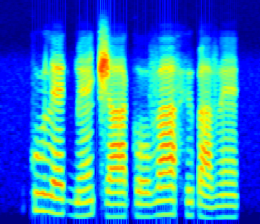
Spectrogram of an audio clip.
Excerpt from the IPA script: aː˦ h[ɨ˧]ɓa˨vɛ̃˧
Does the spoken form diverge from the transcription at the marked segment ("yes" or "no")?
no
